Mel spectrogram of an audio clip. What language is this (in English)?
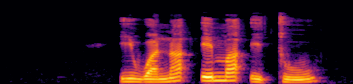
Mokpwe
